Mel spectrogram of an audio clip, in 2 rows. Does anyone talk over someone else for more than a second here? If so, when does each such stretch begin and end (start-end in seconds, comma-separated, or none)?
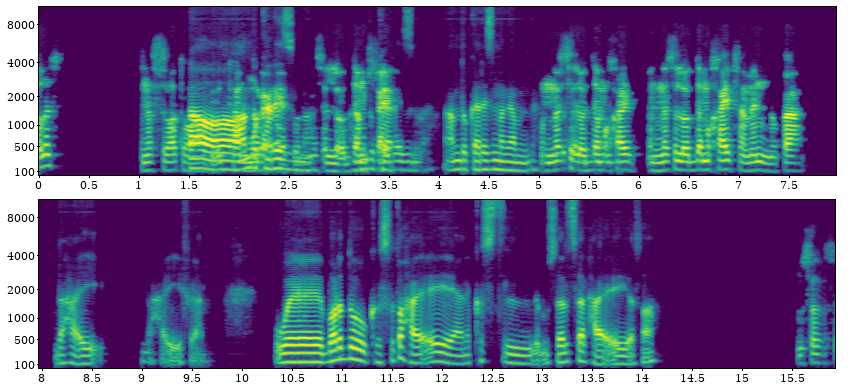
1.5-3.6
